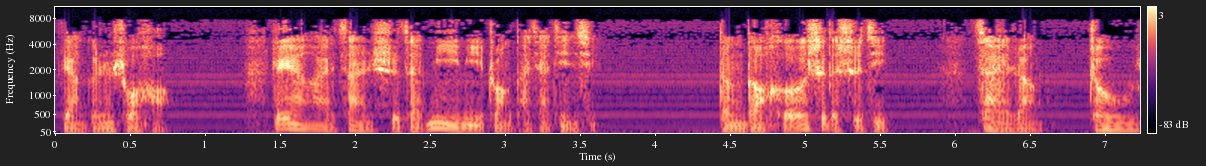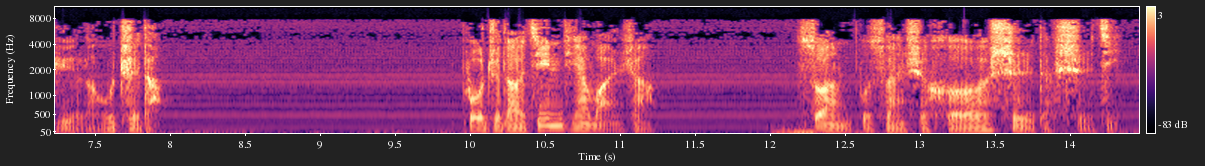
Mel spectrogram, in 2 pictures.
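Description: Low-pitched male audiobook narrator, expressive. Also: measured pace, long pauses. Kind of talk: dramatic scripted story narration. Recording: dull recording with faint hum.

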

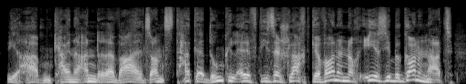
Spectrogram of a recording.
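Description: A man's voice: mid-range voice, animated, brisk, husky, dry recording, studio quality. A man voicing a stern, resolute older male elf wizard who speaks curtly and commands. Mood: grave. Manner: curt and commanding.

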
